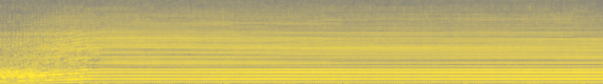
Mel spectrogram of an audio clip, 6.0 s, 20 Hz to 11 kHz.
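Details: Mercedes W124 with OM606 turbo diesel, first start on new battery, throttle accidentally held partly down: catches after cranking and flares to a loud steady high idle; high idle with throttle held open.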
